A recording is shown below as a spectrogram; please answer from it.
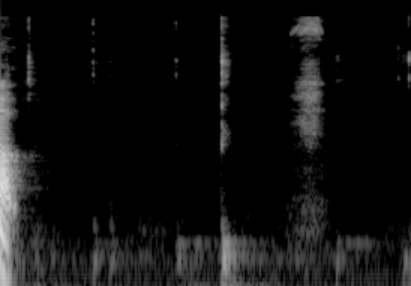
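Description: A few faint, scattered clicks of a computer keyboard as keys are typed.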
